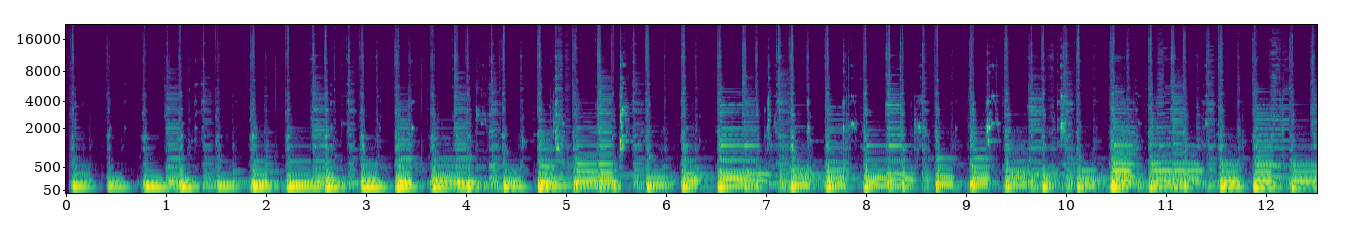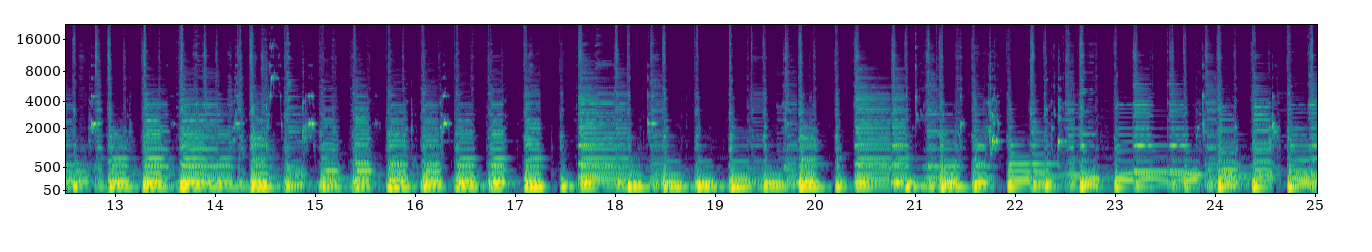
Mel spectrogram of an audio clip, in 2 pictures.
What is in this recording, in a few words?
Jazz; Schoeps CMMT; SANTA CRUZ OM/PW AC. GUITAR; 600 preamp; Apogee Rosetta 200 A/D converter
